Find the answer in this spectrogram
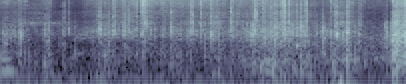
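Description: Clear plastic bags crinkling and rustling irregularly as they are pushed aside and handled, with a louder rustle near the end.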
